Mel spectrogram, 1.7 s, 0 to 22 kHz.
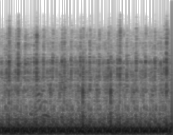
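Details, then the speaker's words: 1967/1968 Ford F100 pickup V8 idling after carburetor rebuild and newer breather; deep, steady burble through dual exhaust with two holes in the muffler, even pulses, no smoke; normal idle. "listen to that truck y'all look at that beauty she is idling two holes in the muffler"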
